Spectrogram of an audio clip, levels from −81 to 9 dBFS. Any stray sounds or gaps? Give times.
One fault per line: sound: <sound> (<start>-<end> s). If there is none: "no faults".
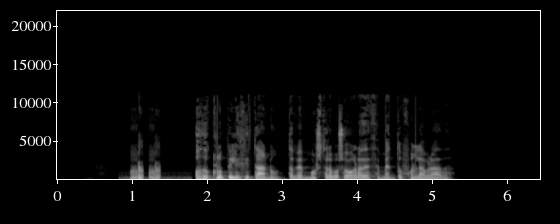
sound: laugh (1.0-1.4 s)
